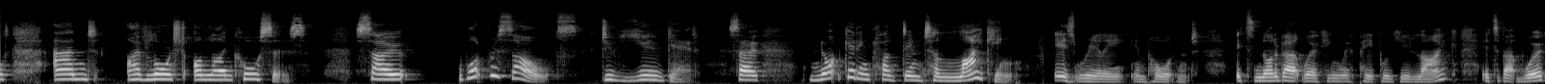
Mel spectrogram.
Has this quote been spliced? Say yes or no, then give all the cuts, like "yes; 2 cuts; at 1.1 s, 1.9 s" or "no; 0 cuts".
yes; 2 cuts; at 7.2 s, 10.7 s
